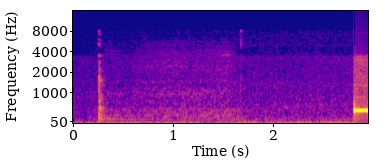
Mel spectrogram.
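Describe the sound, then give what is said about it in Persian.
A telephone line from a caller phoning in to Radio Azadi from Takhar province goes quiet after a sharp click, then a loud, steady busy tone cuts in abruptly right at the end as the call is cut off. No one speaks. “تلفن متاسفانه قطع شد.”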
